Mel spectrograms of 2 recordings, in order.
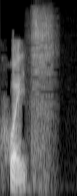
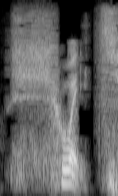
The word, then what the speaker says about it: Schweiz: Eh, hur man uttalar Schweiz. Inte som eh, Gustaf Fridolin då, Schweiz. Utan det uttalar man som, som, som jag säger, Schweiz, Schweiz. Schweiz.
